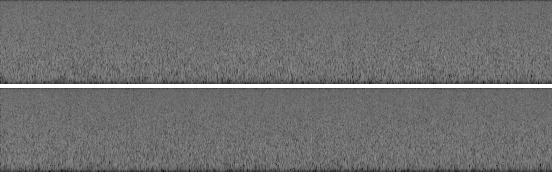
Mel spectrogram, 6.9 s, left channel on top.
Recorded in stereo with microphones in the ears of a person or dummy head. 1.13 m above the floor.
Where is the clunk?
No clunk in this recording.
